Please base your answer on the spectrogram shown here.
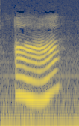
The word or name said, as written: a3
